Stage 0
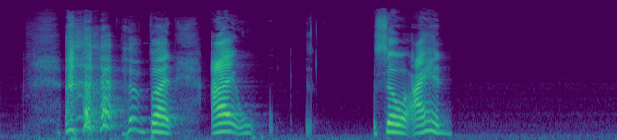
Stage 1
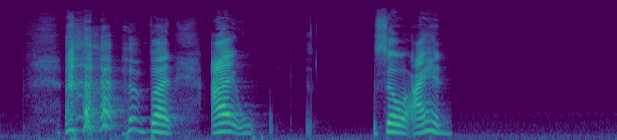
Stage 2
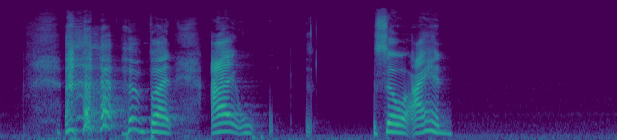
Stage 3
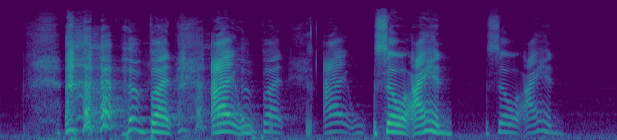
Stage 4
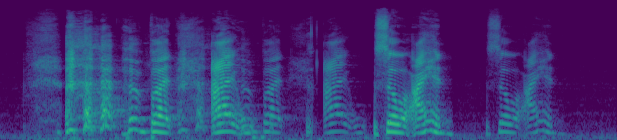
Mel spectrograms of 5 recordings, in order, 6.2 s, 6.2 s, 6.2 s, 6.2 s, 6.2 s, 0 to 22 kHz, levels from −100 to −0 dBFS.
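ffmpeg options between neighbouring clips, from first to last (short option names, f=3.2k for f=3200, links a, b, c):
-af "equalizer=f=460:t=o:w=0.77:g=-2,volume=-7.5dB"
-af "acompressor=threshold=-41dB:ratio=2,volume=2.5dB"
-af "aecho=1:1:1121:0.2,volume=1dB"
-filter_complex "[0:a]asplit=2[a][b];[b]adelay=13,volume=-3dB[c];[a][c]amix=inputs=2:normalize=0"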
